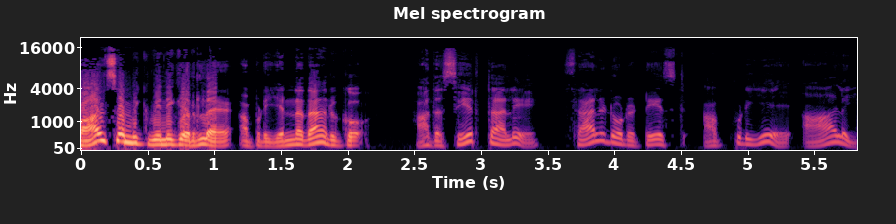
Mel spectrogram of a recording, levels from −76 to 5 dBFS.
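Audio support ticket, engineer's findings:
Microphone overload, 0.00–1.02 s: harsh crackle on the loudest speech peaks, about 13 dB over full scale, roughly a fifth of samples flattened. Likely input gain set too high at the converter. Second burst, 1.62–2.04 s: milder, about 4 dB over, only a small fraction clipped. Unlike codec distortion, the grit tracks peak level only and stops when level drops.

Microphone volume stepped down, 1.02 s: abrupt drop of 8 dB in speech and background together, right after the first overload. Likely the call software's automatic input-gain control reacting to clipping. Repeats at 2.04 s (6 dB, again after clipping) and 3.30 s (3 dB, just before "சாலட்டோட டேஸ்ட்"). Unlike a fade or noise gate, the level changes in one instant step and the noise floor drops with it.

Channels drifting apart, throughout: slow flanging sweep when summed to mono, as comb notches move through the spectrum. 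The inter-channel delay slides to about a third of a millisecond by the end. Probable cause is two capture devices on independent clocks, with a mismatch of around 70 ppm. A fixed offset would give static coloration. Here the sweep keeps moving in one direction and never cycles back the way a modulation effect would.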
